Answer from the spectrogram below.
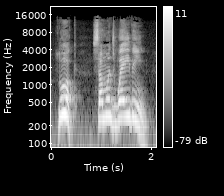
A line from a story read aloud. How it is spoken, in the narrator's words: cried Annie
